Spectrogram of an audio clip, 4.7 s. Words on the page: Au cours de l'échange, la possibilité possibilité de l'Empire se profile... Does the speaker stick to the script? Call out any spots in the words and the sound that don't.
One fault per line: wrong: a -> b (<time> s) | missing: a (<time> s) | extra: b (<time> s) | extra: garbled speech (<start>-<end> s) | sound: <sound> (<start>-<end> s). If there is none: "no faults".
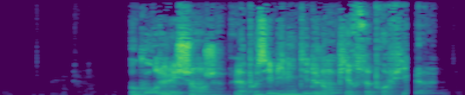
missing: possibilité (3.1 s)
sound: dropout (4.0-4.2 s)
